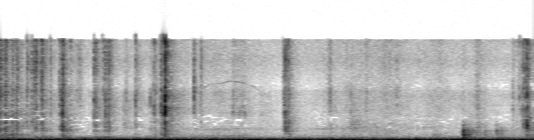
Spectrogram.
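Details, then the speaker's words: Sharp ripping and tearing of tape over a low room rumble as a nursing student temporarily tapes a newly inserted nasogastric tube in place before checking its position. "So at this point, I'm going to go ahead and temporarily tape it"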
